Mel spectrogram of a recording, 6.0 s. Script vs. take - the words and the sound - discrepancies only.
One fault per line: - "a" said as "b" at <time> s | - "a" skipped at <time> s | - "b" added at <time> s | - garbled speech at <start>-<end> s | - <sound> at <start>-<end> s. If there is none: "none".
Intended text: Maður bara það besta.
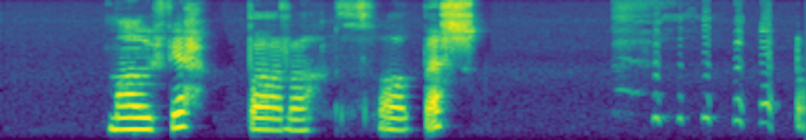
- "fékk" added at 1.3 s
- laugh at 4.6-5.9 s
